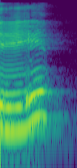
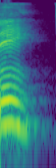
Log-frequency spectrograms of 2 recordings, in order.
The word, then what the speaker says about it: est: Elle est. Nous sommes. Vous êtes. Ils sont. Elles sont. Attention mes élèves que et, le ES et le EST se prononcent et.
